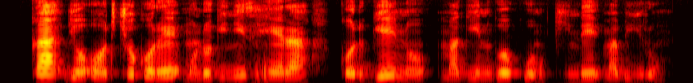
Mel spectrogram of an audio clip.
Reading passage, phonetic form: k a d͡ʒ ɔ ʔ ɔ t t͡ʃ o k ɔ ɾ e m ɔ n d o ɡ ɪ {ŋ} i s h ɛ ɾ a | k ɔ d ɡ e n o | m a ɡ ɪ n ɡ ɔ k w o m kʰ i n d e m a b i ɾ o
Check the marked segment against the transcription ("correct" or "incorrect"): incorrect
